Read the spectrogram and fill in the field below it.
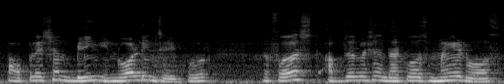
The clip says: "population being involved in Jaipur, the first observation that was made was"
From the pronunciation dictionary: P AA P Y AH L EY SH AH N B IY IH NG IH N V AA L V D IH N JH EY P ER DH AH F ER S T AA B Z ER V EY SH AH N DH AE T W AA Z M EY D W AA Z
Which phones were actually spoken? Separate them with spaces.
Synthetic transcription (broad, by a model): P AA P Y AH L EY SH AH N B IY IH NG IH N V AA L D IH N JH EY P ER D AH F ER S T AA B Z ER V EY SH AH N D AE T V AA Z M EY D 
